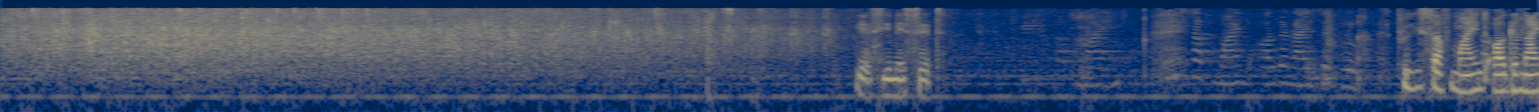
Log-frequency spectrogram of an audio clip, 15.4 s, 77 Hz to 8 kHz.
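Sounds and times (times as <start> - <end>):
audience applause: 0.0 - 8.6
speech: 8.6 - 9.5, 14.1 - 15.3.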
